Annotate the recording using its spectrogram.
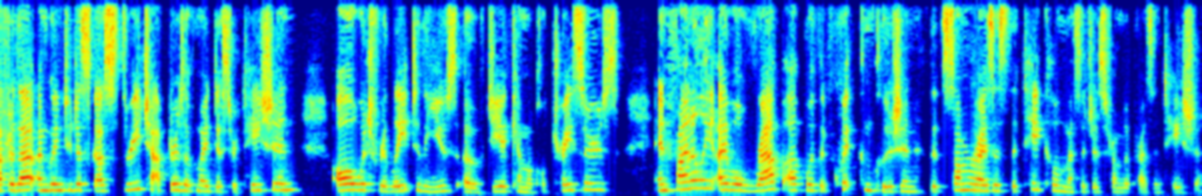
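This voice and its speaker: A woman speaks with a high pitch and a dark, mellow tone. Her pitch varies in an ordinary way over a quiet background. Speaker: PhD candidate. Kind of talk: lecture. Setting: video call. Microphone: video call.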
